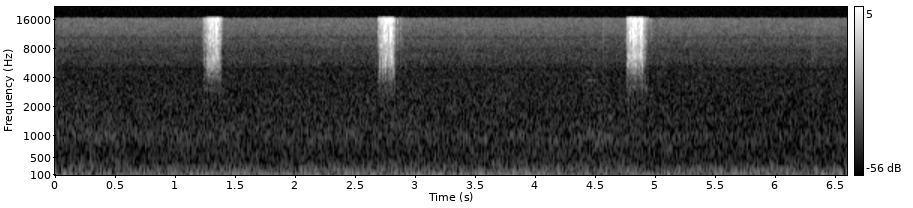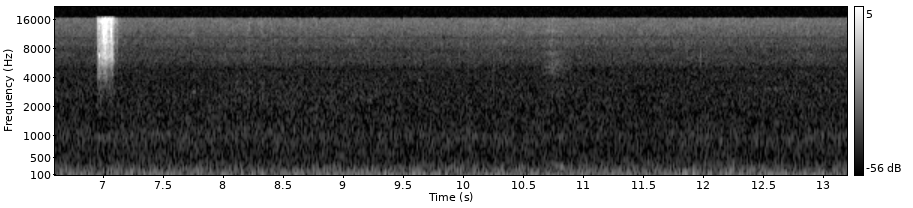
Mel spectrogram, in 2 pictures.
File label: Field Grasshopper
